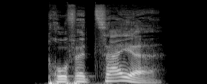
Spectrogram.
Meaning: inflection of prophezeien: 1. first-person singular present 2. singular imperative 3. first/third-person singular subjunctive I
- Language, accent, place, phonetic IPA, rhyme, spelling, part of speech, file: German, Germany, Berlin, [pʁofeˈt͡saɪ̯ə], -aɪ̯ə, prophezeie, verb, De-prophezeie.ogg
